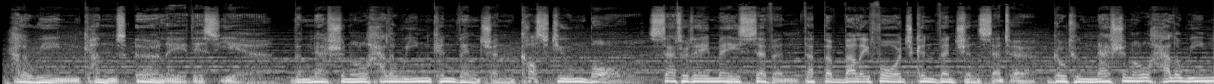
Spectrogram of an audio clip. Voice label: radio commercial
